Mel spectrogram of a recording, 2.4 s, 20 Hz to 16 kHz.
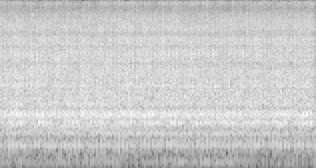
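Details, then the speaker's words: Mitsubishi Triton 4D56 diesel at steady idle with a hoarse, rough growl; loose timing belt, suspected from a non-original aftermarket tensioner, fixed by replacing the timing belt tensioner (adjuster). "Ini teknologi permasalahannya suaranya ngorok kayak gini Ok Rock Rock Rock Rock Rock Ya sepertinya ada di bagian timing belt"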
